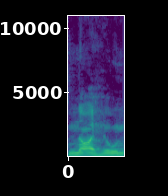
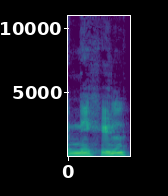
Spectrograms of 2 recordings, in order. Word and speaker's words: Nihil: I found out that I mispronounced it during the chat. It's Nihil, not Nihil.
